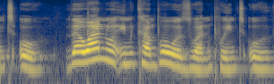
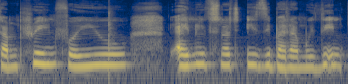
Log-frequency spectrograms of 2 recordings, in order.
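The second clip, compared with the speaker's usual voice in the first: imitating sympathetic comforters; 2 semitones higher, 7 dB quieter than usual. People checking on grieving Brenda, softly sympathetic. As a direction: ease it out gently like a well-meaning visitor.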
